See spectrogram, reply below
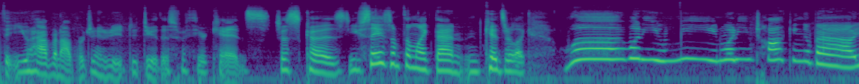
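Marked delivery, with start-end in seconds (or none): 5.6-8.6 put-on high, whiny kids' disbelief; mock kid disbelief. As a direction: whine it like a baffled kid.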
